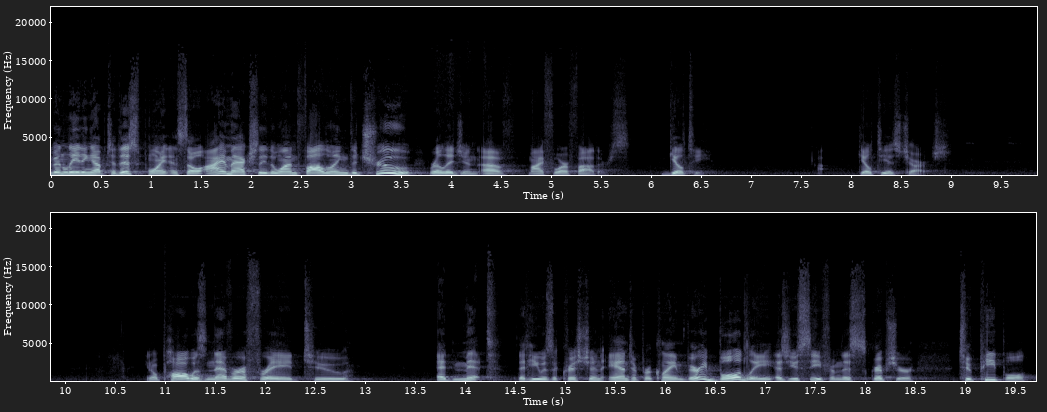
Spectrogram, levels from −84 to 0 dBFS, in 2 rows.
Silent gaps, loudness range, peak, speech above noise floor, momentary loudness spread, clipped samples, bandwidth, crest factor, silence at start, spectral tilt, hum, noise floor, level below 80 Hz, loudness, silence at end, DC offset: none; 14 LU; -10 dBFS; 44 dB; 12 LU; under 0.1%; 15 kHz; 20 dB; 0 s; -5.5 dB/octave; none; -72 dBFS; -80 dBFS; -29 LUFS; 0.1 s; under 0.1%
